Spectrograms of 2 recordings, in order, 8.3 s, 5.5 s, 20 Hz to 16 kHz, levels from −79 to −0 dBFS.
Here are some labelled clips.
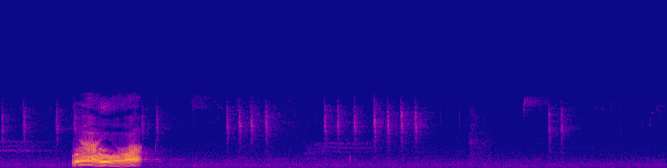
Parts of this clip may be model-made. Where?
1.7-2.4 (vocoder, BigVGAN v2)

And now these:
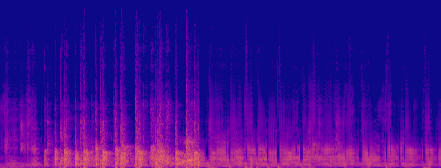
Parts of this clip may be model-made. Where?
0.0-0.5 (vocoder, BigVGAN v2); 2.5-5.5

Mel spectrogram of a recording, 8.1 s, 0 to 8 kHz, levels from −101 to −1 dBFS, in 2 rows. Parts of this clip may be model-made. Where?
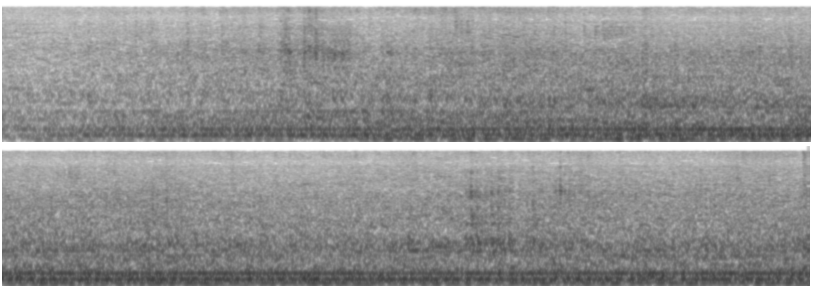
0.4-1.0 (vocoder, BigVGAN v2); 1.7-2.4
